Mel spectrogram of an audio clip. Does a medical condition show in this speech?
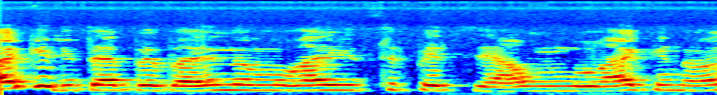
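Yes: paralysis.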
